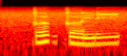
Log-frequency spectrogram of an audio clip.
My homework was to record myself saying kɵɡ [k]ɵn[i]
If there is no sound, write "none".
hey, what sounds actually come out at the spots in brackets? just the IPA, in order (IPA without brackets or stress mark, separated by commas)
k, i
